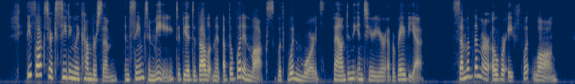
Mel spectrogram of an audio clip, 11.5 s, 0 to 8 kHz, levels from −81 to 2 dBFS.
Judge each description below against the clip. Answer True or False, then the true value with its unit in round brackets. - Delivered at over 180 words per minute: False (175 wpm)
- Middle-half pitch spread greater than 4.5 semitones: True (5.3 semitones)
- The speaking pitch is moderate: True (175 Hz)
